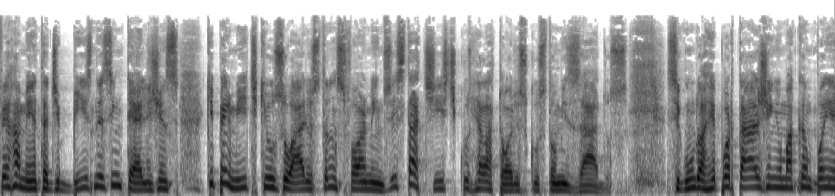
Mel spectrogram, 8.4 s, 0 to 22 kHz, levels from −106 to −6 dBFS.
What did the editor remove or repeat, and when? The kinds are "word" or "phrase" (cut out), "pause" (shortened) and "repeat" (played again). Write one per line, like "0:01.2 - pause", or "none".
0:03.8 - word
0:04.7 - word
